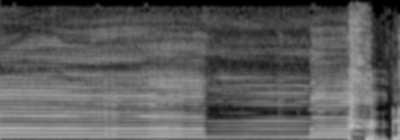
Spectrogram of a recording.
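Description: A man's long, held, high-pitched "ummm", sung out on one steady note that sinks slightly. It turns softer about two seconds in and breaks off half a second before the end.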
